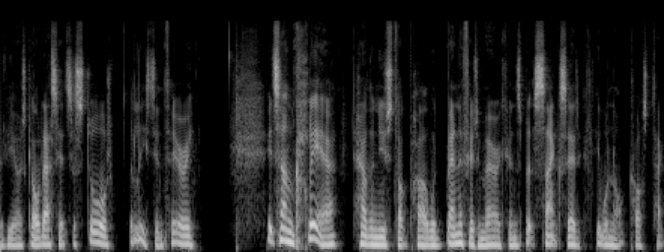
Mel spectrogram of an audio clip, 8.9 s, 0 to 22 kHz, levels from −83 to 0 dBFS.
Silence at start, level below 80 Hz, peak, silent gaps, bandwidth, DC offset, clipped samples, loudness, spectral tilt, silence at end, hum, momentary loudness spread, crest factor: 0 s; -56 dBFS; -6 dBFS; none; 16 kHz; under 0.1%; under 0.1%; -23 LUFS; -5 dB/octave; 0.05 s; none; 11 LU; 18 dB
